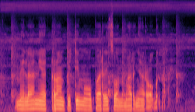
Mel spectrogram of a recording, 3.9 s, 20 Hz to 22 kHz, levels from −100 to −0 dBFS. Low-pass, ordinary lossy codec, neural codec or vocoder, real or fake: none; none; none; real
